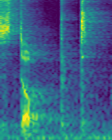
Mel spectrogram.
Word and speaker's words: stopped: You will remember from our previous video on the pronunciation of ED that it is not stopped, it is stopped. Should we have a t sound? Because it's got a P before, stopped.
